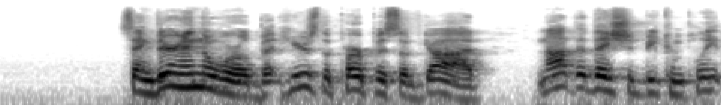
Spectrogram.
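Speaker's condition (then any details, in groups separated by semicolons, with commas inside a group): No condition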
